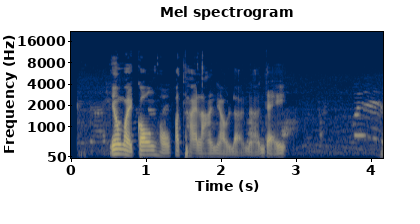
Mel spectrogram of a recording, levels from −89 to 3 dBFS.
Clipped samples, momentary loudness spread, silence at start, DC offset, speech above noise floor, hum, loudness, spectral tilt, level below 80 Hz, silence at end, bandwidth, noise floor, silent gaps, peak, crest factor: under 0.1%; 16 LU; 0.25 s; under 0.1%; 32 dB; none; -29 LUFS; -5.5 dB/octave; -74 dBFS; 0 s; 11 kHz; -60 dBFS; none; -6 dBFS; 24 dB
